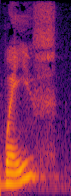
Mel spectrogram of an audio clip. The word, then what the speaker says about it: WAV: Eine WAV-Datei äh, oder richtig ausgesprochen WAVE Datei, mhm.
